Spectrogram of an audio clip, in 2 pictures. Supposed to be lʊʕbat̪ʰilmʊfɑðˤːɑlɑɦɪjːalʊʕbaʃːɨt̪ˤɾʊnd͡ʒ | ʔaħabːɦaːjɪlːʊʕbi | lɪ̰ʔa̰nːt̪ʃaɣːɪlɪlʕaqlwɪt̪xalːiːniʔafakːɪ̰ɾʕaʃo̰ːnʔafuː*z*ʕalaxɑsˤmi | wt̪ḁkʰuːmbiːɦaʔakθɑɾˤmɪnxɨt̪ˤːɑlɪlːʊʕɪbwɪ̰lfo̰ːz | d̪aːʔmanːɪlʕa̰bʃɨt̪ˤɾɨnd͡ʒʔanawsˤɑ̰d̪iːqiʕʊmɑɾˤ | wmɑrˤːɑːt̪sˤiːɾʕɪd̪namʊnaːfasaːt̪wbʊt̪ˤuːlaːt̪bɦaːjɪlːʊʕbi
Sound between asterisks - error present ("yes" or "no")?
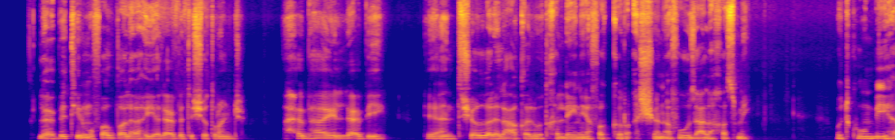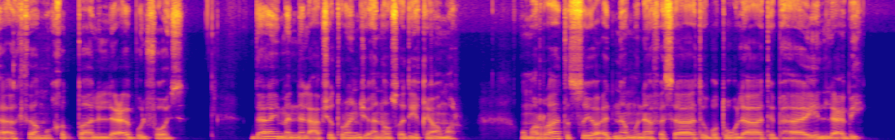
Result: no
